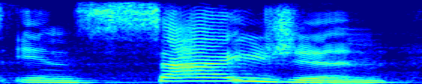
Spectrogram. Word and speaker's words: incision: Notice that this one is an I, and it's an example of a word where the I takes on a short I sound rather than an I.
